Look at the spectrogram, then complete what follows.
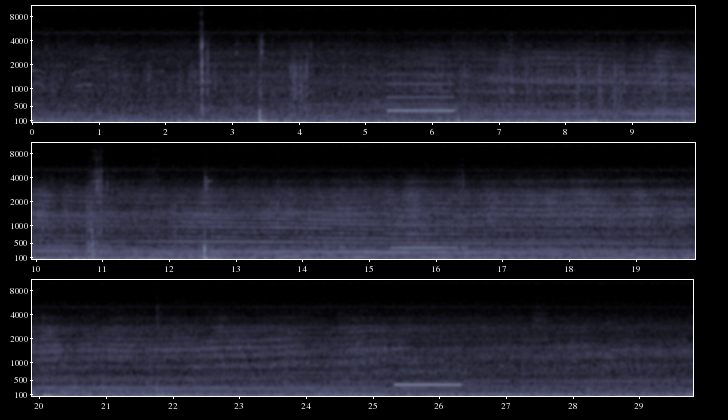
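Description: A boat engine passing, its pitched drone slowly falling over about fifteen seconds, over a constant low rumble. A short horn tone, likely the harbor fog signal, sounds three times about ten seconds apart.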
